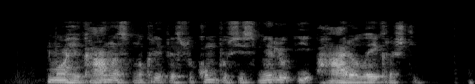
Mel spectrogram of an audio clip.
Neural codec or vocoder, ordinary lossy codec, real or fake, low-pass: vocoder, 48 kHz, 128 mel bands, Vocos; AAC, 24 kbps; fake; 19.8 kHz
